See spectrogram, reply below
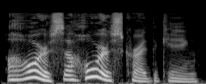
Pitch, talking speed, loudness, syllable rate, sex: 205 Hz, 205 wpm, -16 LUFS, 4.8 syllables/s, female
